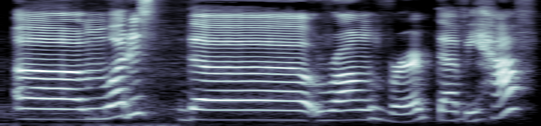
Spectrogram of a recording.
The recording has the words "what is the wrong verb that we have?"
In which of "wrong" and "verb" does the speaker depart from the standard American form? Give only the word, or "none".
none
